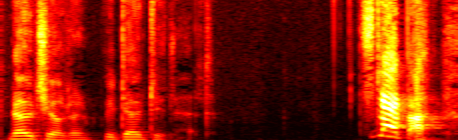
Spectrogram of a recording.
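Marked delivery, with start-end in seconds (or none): 2.2-2.8 high, loud comic yell; mock baying shout. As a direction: burst out loudly as a joke. Mock urging, repeated after telling off.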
